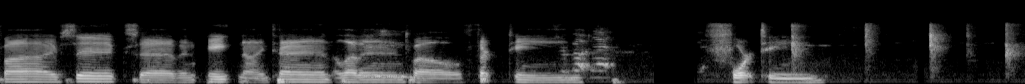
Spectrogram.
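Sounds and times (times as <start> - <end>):
speech: 0.0 - 6.3, 7.1 - 8.3
child clapping hands in another room: 7.9 - 10.2.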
